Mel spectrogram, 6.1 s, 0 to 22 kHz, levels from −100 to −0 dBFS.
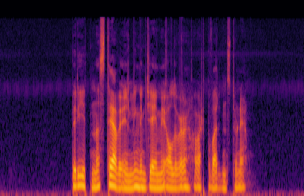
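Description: A brief jumbled stutter at 2.68 to 2.84 s and a shorter one at 3.60 to 3.68 s, just before "har vært på verdensturné", come from chunks out of order: a 40 ms chunk played three chunks late, then one chunk late, leaving hard joins.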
